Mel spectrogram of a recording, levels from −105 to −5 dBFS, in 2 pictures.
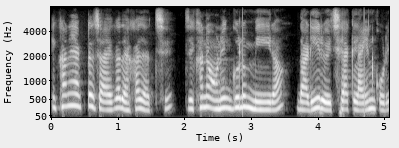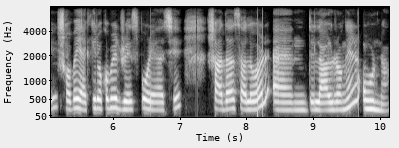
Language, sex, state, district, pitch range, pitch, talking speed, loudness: Bengali, female, West Bengal, North 24 Parganas, 210-255 Hz, 230 Hz, 155 wpm, -14 LUFS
